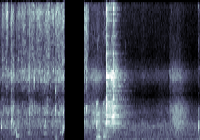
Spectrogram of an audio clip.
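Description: A whisk swishing through liquid chocolate ganache in a large stainless steel pot, with light clinks of metal on metal; the sound breaks off abruptly a little over a second in.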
